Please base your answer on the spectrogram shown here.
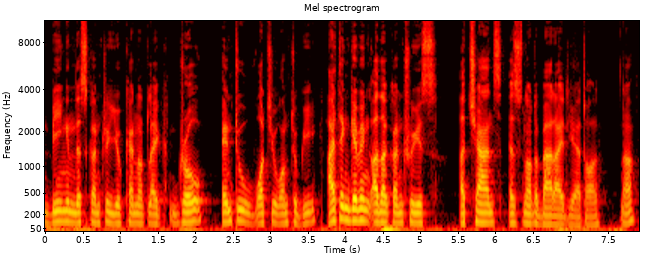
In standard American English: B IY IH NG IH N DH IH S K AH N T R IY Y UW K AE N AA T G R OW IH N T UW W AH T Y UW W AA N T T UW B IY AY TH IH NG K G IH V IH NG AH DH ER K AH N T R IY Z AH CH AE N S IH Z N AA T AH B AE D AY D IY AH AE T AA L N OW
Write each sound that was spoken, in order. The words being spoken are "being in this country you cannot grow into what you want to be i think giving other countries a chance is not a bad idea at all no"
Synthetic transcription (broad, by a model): B IY IH NG IH N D IH S K AH N T R IY Y UW K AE N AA T G R OW IH N T UW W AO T Y UW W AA N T T UW B IY AY T IH NG K G IH V IH NG AH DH ER K AH N T R IY Z AH CH AE N S IH Z N AA T AH B AE D AY D IY AH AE T AA L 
